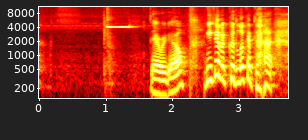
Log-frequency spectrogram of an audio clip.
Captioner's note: slow cooker beeping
